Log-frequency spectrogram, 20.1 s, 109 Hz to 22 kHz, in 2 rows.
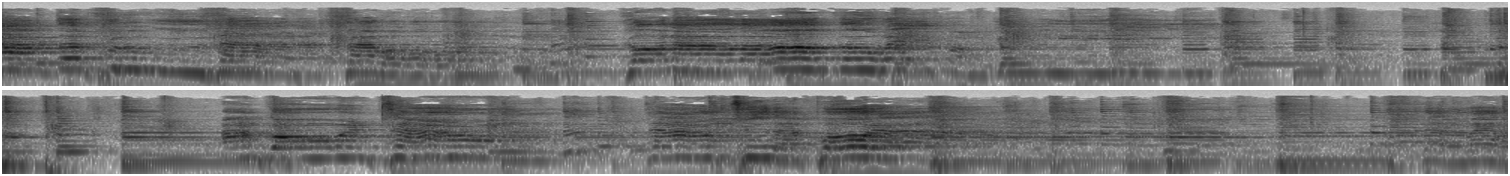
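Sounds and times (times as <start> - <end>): acoustic guitar: 0.0 - 20.0
mandolin: 0.0 - 20.0.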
